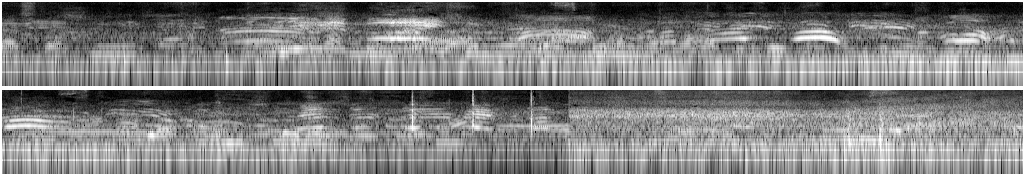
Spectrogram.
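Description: Several voices of spectators and players talking and calling out over one another on a soccer field, with a few sharp clicks about seven seconds in.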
